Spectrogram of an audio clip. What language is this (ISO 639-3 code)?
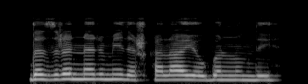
pus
